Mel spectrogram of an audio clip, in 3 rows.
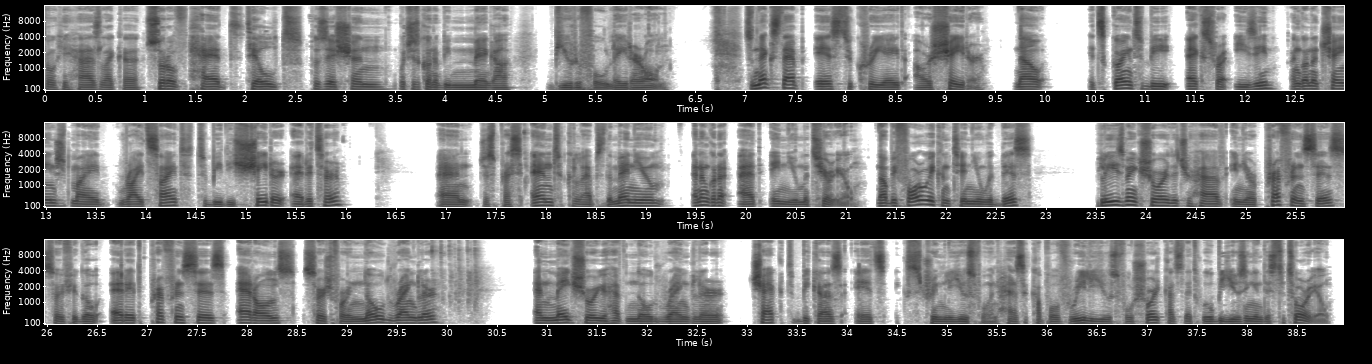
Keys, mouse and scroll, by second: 4.2 shift+middle click, 11.3 click, 13.7 click, 15.2 click, 17.9-18.3 scroll down 2, 19.2 n, 20.4 click, 21.3 click, 22.0 middle click, 22.4-23.2 scroll up 1, 23.2-23.6 scroll up 5.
